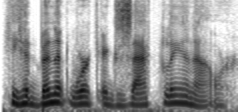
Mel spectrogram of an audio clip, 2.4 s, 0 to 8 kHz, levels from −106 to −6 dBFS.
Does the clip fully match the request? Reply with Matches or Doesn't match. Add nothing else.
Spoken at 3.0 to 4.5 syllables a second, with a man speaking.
Matches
